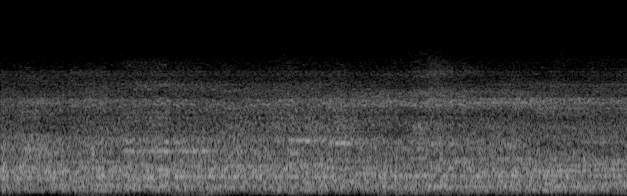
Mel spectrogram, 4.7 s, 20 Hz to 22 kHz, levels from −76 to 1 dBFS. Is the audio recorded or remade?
remade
